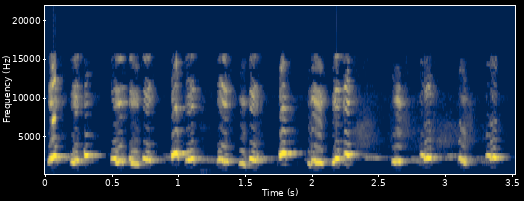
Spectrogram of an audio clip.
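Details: Yellow-vented bulbul giving a long, clear trill (ropel) used as a tutor recording so captive bulbuls learn to sing; bubbly, liquid two-note phrases tumble rapidly, about four per second, without pause over a quiet background.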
